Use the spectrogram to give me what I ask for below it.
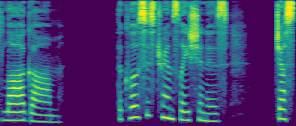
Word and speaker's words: lagom: The second concept is lagom, pronounced lagom.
